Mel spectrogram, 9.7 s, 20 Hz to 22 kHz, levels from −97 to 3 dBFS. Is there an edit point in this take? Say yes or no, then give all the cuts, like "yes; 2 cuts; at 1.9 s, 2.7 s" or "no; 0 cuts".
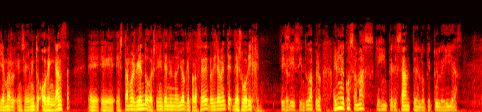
no; 0 cuts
